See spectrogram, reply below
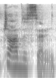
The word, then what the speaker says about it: Judson: 是 Judson 吗？还是 Judson？哦，应该是 Judson，贾德森。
